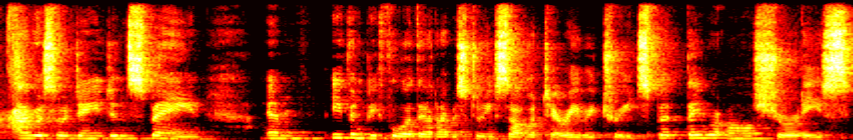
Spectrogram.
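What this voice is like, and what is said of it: Boston accent. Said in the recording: “far from Boston, that's the accent you're hearing”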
